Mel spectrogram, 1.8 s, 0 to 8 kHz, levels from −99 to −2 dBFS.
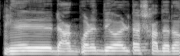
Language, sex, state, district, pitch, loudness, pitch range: Bengali, male, West Bengal, Dakshin Dinajpur, 150 Hz, -13 LUFS, 145-155 Hz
